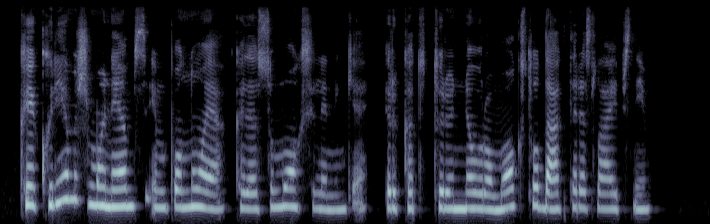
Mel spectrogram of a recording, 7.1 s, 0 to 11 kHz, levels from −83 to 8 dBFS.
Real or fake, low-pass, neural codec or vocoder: real; 9.9 kHz; none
